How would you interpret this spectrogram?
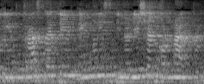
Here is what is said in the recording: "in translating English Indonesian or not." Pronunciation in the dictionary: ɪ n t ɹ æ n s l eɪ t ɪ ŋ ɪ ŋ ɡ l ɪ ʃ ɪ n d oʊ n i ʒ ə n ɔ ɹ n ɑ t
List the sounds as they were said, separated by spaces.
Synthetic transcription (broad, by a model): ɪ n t ɹ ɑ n s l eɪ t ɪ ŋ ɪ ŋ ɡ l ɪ s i n d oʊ n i s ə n ɔ ɹ n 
